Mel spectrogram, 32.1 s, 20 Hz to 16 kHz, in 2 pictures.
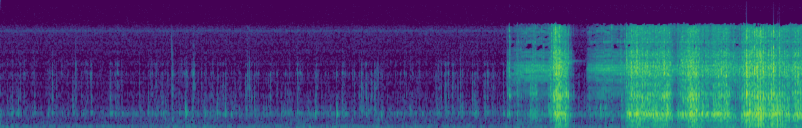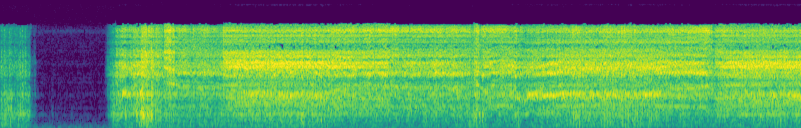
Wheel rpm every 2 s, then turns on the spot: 0, 0, 0, 0, 0, 0, 10, 20, 10, 130, 160, 160, 160, 140, 160, 160.
12-16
